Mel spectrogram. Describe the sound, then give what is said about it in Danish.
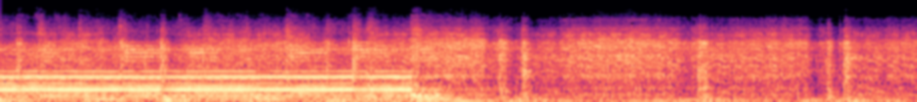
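A car engine starts up: a steady mechanical whine for a couple of seconds, then a rough, rumbling running sound with occasional clanks. No one speaks. “Ja, den bedste bil i verden er han, skal det nok forstå, så frem til fald han kunne få motoren til at gå.”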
